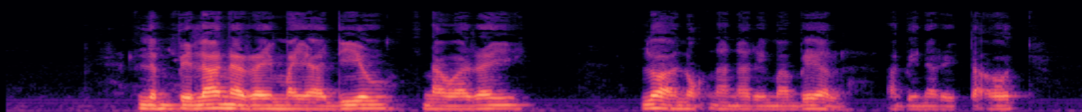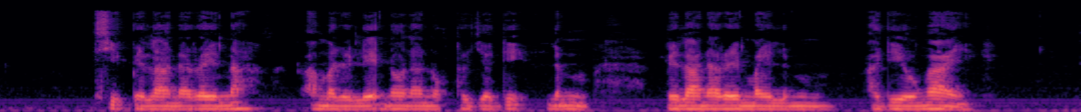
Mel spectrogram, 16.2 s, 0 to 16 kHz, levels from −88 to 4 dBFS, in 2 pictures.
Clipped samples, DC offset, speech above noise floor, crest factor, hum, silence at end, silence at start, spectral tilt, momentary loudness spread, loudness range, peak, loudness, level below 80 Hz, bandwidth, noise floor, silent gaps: under 0.1%; under 0.1%; 38 dB; 22 dB; none; 0.85 s; 1.05 s; -7.5 dB/octave; 18 LU; 12 LU; 0 dBFS; -21 LUFS; -48 dBFS; 11 kHz; -59 dBFS; none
